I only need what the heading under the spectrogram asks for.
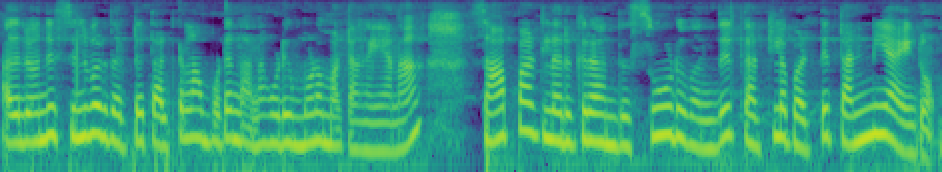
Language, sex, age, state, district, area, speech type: Tamil, female, 60+, Tamil Nadu, Sivaganga, rural, spontaneous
